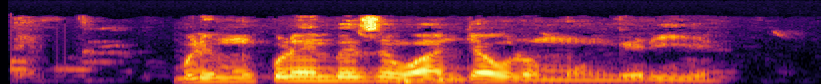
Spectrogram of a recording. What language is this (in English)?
Ganda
